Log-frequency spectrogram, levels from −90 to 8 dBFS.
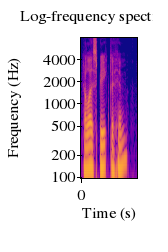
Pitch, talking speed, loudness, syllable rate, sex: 135 Hz, 270 wpm, -17 LUFS, 5.7 syllables/s, male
